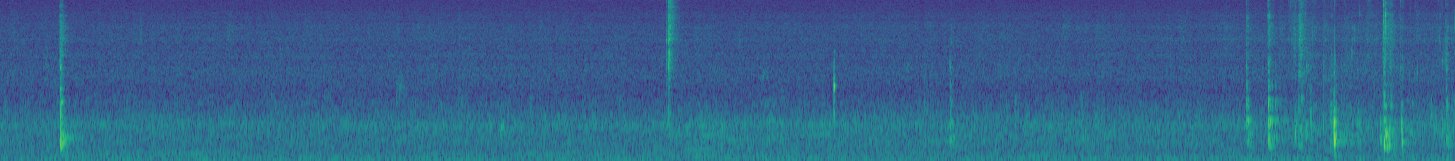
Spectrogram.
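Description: Steady low rumble of open-water background around a float tube, with a few scattered sharp clicks from tackle being handled. Near the end a quick run of clicks and knocks as the rod comes up and a fish is hooked and reeled.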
